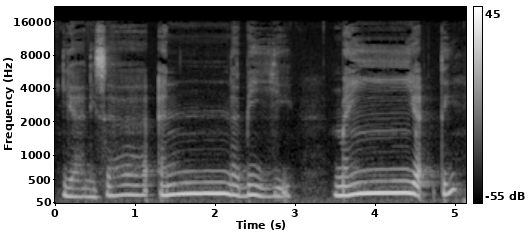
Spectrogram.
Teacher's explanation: sound اور نون شدہ پر غنہ، يا نساء النبي من يأتي ادغام غنة کے ساتھ تو ناک میں آواز جائے گی اور دو سیکنڈس کا ٹائم دیں گے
